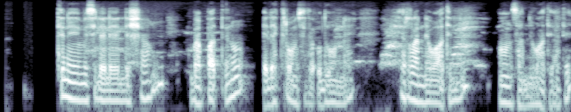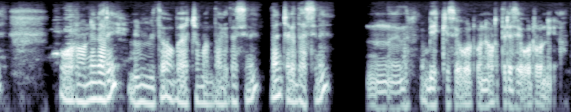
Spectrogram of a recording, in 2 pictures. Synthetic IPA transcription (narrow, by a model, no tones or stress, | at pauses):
t̪ʰːɪnɪmɪsɪlɛ̰lḛːlɪʃːɐbɐbːɐ̰t̪ʼːɪnɔ | ɛlɛk̚t̪ɪɾo̰ːnsɪt̪ɛʔʊd̪ṵːnːɛhɛrːɐnːɛ̰wa̰ːt̪ɪnːɛ | ɔnsɐnːɛwaːt̪ɪja̰t̪ɛ | wɔrːoːnːɛɡɐɾɪmɪmːɪt̪ɔbɐjɐt͡ʃːɐmɐ̰nd̪a̰ɡɛd̪ɐsɪnɛd̪ɐnt͡ʃːɐɡɛd̪ɐsːɪnɛ | bikʰːɪsɛ̰wɔ̰ɾo̰nːɛwɔ̰ɾt̪ʼːɪɾesɛ̰wɔ̰ro̰ːnːɛɡʔa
